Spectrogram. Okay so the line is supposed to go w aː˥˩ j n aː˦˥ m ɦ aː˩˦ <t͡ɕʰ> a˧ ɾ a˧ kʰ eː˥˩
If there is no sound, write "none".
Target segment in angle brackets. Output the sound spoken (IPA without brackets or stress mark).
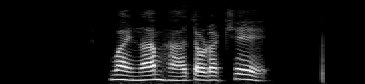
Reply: t͡ɕ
